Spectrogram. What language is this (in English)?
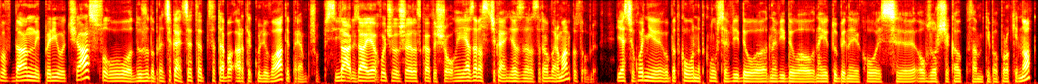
Ukrainian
